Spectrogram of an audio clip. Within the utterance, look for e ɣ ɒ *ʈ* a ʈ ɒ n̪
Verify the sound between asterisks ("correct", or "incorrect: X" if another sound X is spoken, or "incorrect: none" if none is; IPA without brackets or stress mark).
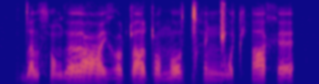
correct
